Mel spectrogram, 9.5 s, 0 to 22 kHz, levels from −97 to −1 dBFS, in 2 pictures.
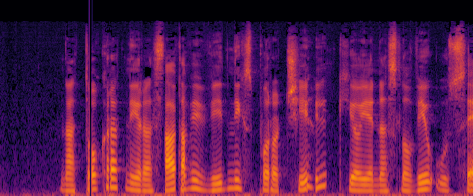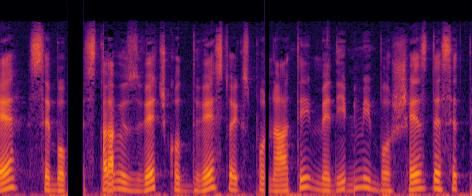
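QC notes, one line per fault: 0.90–0.93 s, block of digital silence: the output buffer was likely not filled in time, so about 28 ms of samples became zeros; the sound drops out with no fade, leaving a short hole.
1.66–1.85 s, frames out of order: two neighbouring runs of about 93 ms each, consistent with four-frame blocks, were decoded in swapped order; the stretch flutters.
3.07–3.27 s, frames out of order: another pair of roughly 93 ms blocks played with halves exchanged, giving a garbled flutter, with no time lost.
5.41–5.57 s, block of digital silence: a longer 161 ms stretch was zeroed, heard as a hole in the speech.
5.77–5.87 s, frames out of order: a shorter swap of two 46 ms halves, pointing to two-frame blocks, produces a brief stutter.
7.38–7.43 s, block of digital silence: 46 ms of zeros, a length that fits a 2048-sample buffer missing its deadline; the abrupt cut and return produce a short gap.
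8.09–8.29 s, frames out of order: two roughly 93 ms blocks again arrive in reversed order, so the passage jumps forward then back, heard as a garbled flutter.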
